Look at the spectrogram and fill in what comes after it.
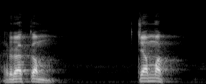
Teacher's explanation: तो क में पूरा अ का प्रोनाउंसिएशन उच्चारण नहीं हो रहा है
